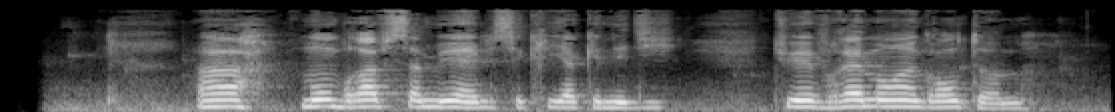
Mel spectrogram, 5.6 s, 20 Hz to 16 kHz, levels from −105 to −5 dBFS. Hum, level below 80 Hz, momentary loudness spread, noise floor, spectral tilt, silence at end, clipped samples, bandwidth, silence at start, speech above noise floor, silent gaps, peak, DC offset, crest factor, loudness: none; -58 dBFS; 10 LU; -44 dBFS; -6 dB/octave; 0.45 s; under 0.1%; 11.5 kHz; 0.3 s; 23 dB; none; -8 dBFS; under 0.1%; 14 dB; -22 LUFS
